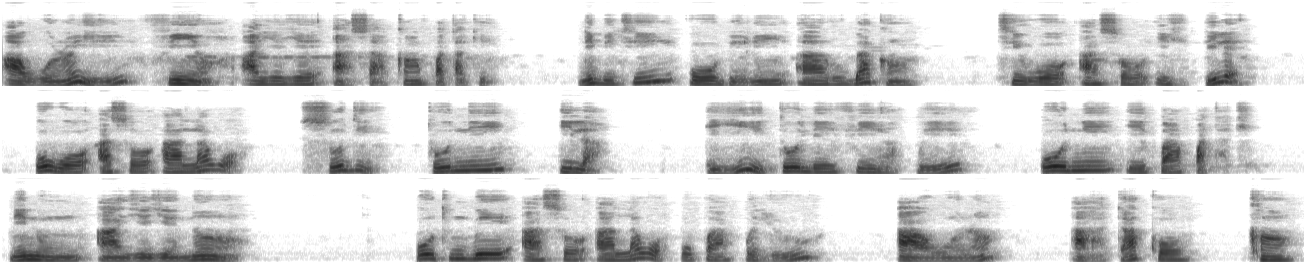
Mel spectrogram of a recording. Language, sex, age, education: Yoruba, male, 30-45, tertiary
